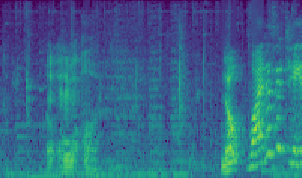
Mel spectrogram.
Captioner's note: gags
